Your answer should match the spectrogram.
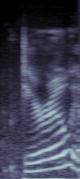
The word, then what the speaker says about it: Dero: Joining me today is Lou Feinberg in advocacy sales at Dero.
